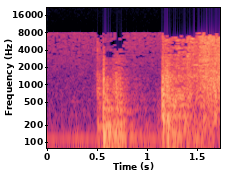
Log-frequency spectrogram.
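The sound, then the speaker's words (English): A cabin door being opened makes two dull knocking clunks, each followed by a rustling, scraping wash of sound that continues to the end. “Here, I'll open the door for you”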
